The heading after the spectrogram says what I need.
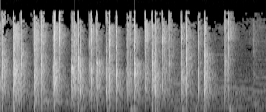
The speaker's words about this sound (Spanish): Así que le demos un aplauso.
